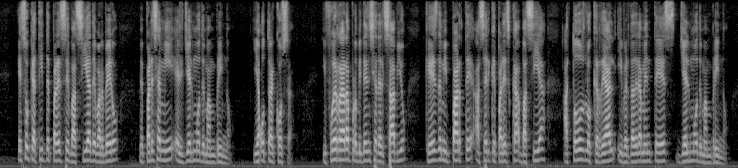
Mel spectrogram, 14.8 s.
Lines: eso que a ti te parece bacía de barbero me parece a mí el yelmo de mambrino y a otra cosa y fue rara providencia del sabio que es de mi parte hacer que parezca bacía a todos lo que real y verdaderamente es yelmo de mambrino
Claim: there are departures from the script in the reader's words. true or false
false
